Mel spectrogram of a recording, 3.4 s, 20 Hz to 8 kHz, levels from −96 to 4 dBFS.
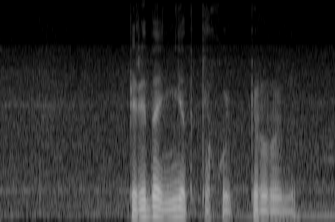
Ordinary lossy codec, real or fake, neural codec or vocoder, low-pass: none; real; none; none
